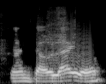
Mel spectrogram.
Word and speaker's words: Santaolalla: I always think, well, I think there's a couple too many syllables in there. Yeah, I tried to explain. I said, listen, it's like Santa Monica, Santaolalla, you know.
